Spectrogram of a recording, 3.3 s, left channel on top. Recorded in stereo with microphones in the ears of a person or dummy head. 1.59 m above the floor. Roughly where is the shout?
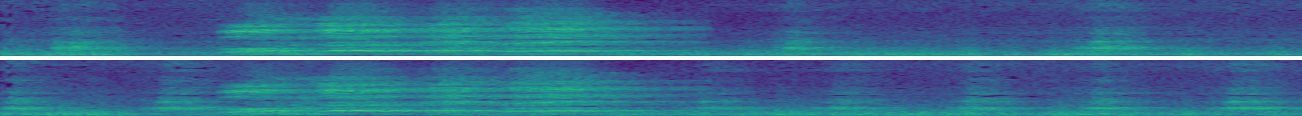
Centre.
